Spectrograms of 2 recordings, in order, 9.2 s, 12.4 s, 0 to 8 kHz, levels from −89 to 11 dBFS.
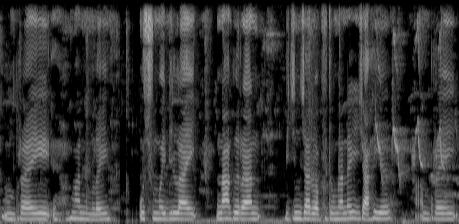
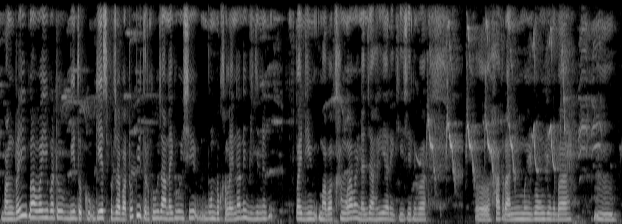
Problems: none marked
